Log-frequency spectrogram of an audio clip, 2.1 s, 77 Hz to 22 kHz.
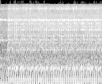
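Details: Ford Ranger 2.2 T6 diesel at about 100,000 km, after a cracked EGR cooler let coolant into the engine and the whole EGR system was removed, following a 32.6 km test drive: steady, even clatter at idle with no knocks; normal diesel idle.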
